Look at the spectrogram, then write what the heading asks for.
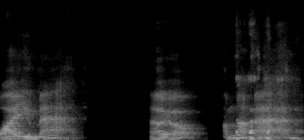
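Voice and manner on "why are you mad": put-on crying, upset, faster. Retelling a fearful woman's reaction to being told no, imitating someone crying. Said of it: "she would get upset and start to cry".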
